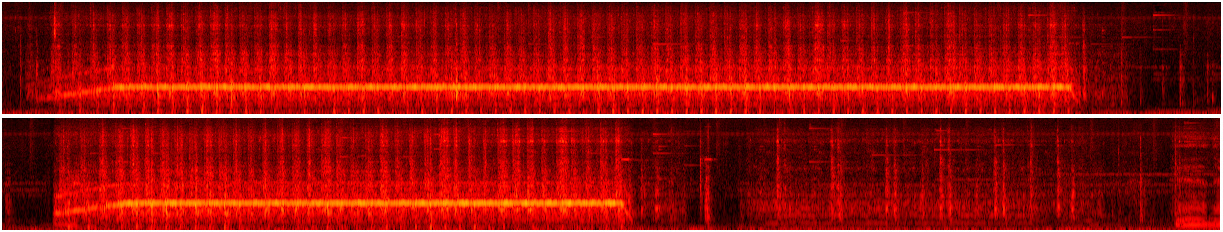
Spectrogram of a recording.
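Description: A sewing machine running a straight stitch across a fabric composition notebook cover, a steady whirring motor drone with fast needle ticking in two long runs, briefly paused between them and quieter at the end.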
